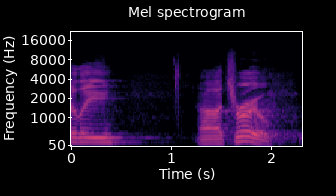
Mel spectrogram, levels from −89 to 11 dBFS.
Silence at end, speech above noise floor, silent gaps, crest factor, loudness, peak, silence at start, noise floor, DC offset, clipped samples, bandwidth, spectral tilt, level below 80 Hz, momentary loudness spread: 0.1 s; 25 dB; none; 18 dB; -37 LUFS; -20 dBFS; 0 s; -62 dBFS; under 0.1%; under 0.1%; 11.5 kHz; -4.5 dB/octave; -88 dBFS; 21 LU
